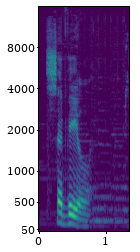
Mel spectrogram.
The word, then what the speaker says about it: Seville: Spain was bor in seville en inglés debes escribir y pronunciar el nombre de la ciudad de la forma en que lo hacen los anglosajones en inglés pronunciamos seville Mexico Where are you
